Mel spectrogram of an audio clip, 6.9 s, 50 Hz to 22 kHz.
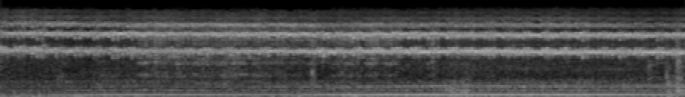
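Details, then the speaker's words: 2014 Perodua Myvi, 88,033 mileage, bonnet open, air-con on: high thin chirping "mouse" squeal over the idle from the front of the engine; accessory belt slipping, noise comes and goes. "Nampak ada bunyi geng eh. Ada bunyi. Okey kita buka bonet. Kita buka bonet. Kuat bunyi eh."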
